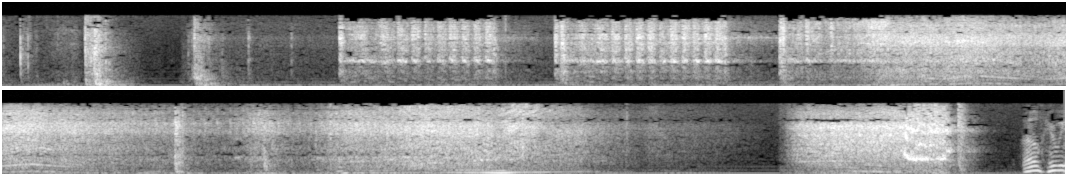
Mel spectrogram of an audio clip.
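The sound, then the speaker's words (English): A car door slams shut, then an engine cranks and starts, revving as the car pulls away and drives steadily along to go look at a house, with a couple more door thumps before it settles. “Oh, why don't we just go over and look at it? I'll take you in my car.”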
